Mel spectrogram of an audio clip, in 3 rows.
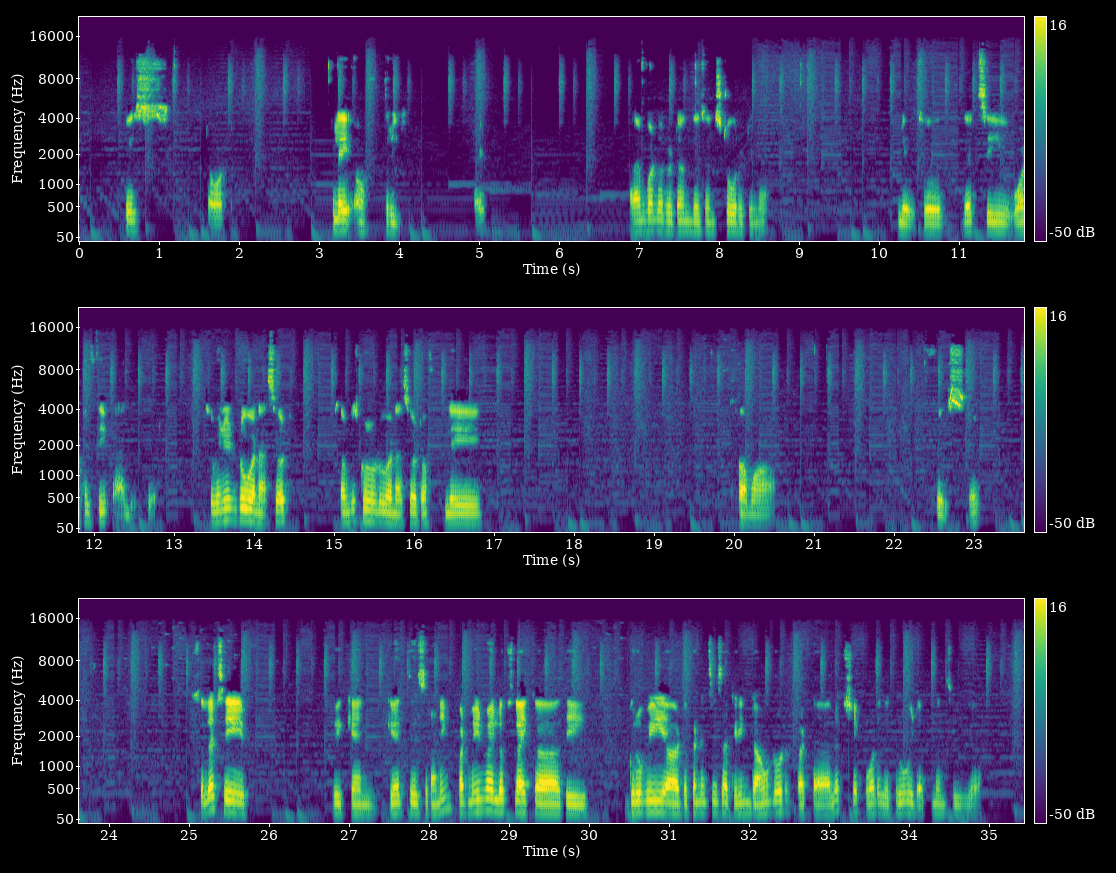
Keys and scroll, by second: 1.3 Return, 7.1 Return, 7.9 alt+Return, 16.6 Return, 26.8 super+s.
